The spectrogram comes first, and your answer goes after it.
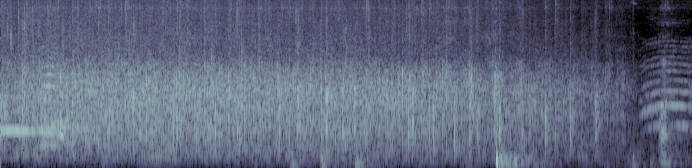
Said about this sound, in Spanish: Con ustedes, el aplauso, por favor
